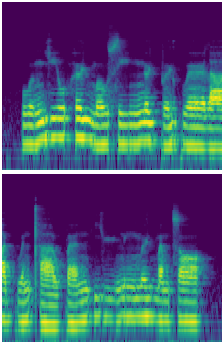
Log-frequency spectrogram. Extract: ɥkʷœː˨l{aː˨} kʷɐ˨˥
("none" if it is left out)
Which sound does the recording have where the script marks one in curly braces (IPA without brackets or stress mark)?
aː˨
